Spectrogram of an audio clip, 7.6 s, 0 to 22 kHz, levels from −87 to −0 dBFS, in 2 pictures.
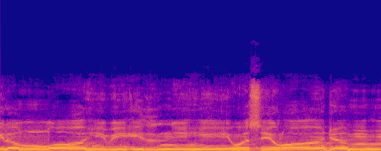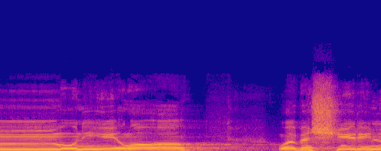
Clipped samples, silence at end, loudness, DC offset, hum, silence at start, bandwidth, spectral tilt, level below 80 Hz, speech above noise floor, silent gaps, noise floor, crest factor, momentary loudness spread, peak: under 0.1%; 0 s; -18 LUFS; under 0.1%; none; 0 s; 11 kHz; -5 dB/octave; -56 dBFS; 22 dB; none; -39 dBFS; 8 dB; 4 LU; -10 dBFS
